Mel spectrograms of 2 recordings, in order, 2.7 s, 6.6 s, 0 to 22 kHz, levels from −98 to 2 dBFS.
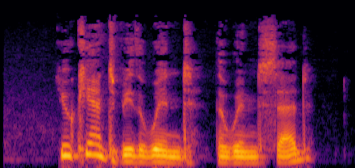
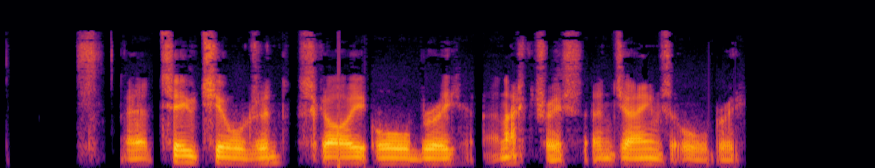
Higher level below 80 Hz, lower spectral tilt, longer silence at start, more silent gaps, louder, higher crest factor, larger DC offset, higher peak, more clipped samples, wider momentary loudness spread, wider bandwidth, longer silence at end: second, -60 dBFS vs -54 dBFS; about the same, -5.5 dB/octave vs -5 dB/octave; second, 0.45 s vs 0.6 s; second, none vs 3.57-3.61 s; about the same, -21 LUFS vs -19 LUFS; about the same, 16 dB vs 20 dB; neither; second, -4 dBFS vs 0 dBFS; neither; second, 6 LU vs 11 LU; first, 15 kHz vs 11.5 kHz; second, 0.35 s vs 1.05 s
